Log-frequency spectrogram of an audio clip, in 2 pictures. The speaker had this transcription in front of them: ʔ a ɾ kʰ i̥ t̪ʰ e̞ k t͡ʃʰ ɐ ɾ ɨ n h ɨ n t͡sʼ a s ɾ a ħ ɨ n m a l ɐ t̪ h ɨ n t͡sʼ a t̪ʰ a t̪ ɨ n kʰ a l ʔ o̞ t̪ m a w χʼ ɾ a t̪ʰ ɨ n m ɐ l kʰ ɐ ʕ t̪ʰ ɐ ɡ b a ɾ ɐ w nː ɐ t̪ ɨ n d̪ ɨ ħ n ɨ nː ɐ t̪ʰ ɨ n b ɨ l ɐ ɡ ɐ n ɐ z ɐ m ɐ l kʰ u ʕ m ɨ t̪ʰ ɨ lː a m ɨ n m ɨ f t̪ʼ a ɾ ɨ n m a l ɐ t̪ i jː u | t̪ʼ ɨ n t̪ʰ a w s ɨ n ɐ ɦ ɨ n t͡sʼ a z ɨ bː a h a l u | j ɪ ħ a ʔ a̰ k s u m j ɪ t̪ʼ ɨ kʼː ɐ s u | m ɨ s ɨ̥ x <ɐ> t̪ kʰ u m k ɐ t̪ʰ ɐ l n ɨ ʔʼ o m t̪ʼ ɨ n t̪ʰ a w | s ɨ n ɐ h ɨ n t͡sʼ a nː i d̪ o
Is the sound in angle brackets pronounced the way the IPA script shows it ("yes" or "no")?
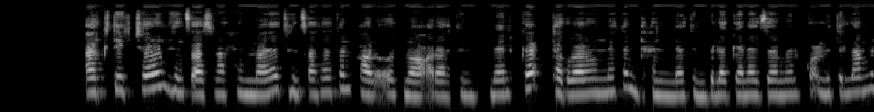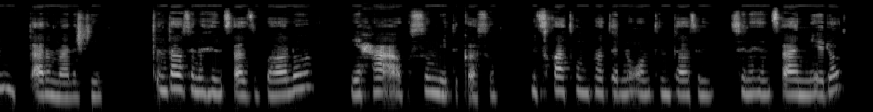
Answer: no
